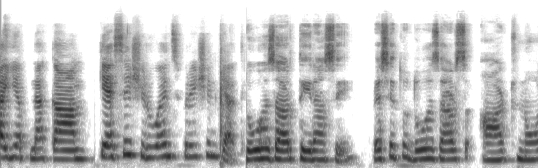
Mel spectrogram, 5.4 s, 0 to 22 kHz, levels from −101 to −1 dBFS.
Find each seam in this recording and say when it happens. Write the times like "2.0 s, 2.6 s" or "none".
0.9 s, 2.4 s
